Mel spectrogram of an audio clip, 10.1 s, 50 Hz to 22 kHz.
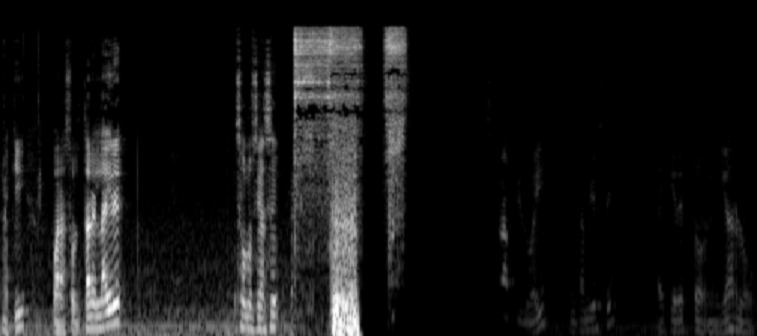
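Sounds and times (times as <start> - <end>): compressed air hissing from tank: 3.9 - 5.5.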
